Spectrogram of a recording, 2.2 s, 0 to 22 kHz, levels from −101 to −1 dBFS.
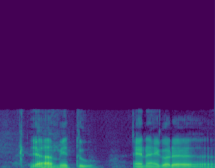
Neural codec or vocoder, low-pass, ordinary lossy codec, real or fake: codec, 16 kHz, 16 kbps, FunCodec, trained on Chinese and English, 50 frames a second; none; none; fake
